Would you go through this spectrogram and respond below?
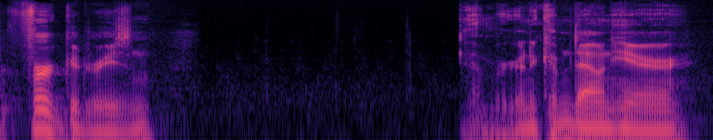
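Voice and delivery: usual speaking voice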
